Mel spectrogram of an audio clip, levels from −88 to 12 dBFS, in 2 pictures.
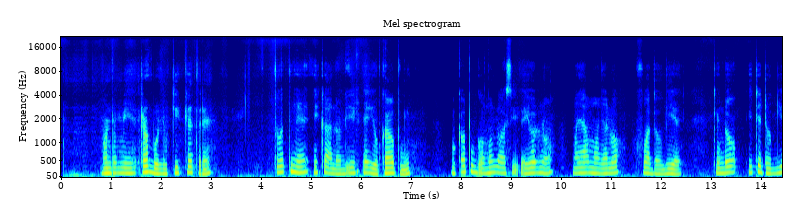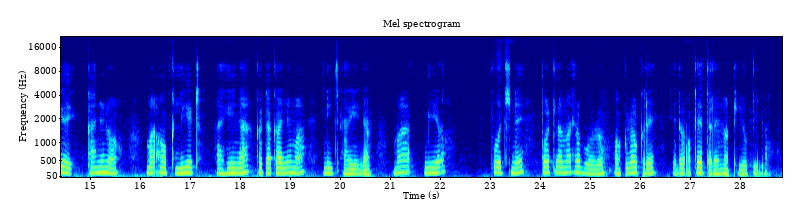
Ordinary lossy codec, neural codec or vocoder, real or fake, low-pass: none; codec, 44.1 kHz, 2.6 kbps, DAC; fake; none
